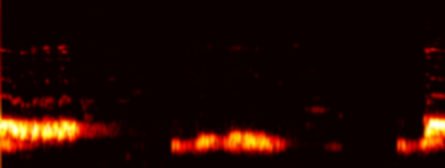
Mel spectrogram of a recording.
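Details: Zebra dove singing a rhythmic, melodious song. A loud trilled coo fades, a lower, softer purring phrase follows, and then a rising coo begins again.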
